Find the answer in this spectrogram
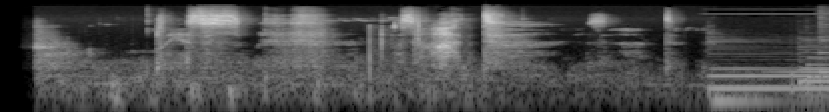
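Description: A woman whispering in short breathy phrases, then acoustic guitar music starts about five seconds in.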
